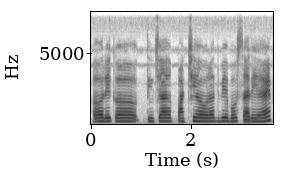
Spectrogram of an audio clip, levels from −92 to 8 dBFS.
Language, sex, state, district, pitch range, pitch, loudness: Hindi, female, Maharashtra, Gondia, 225-235 Hz, 230 Hz, -16 LUFS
